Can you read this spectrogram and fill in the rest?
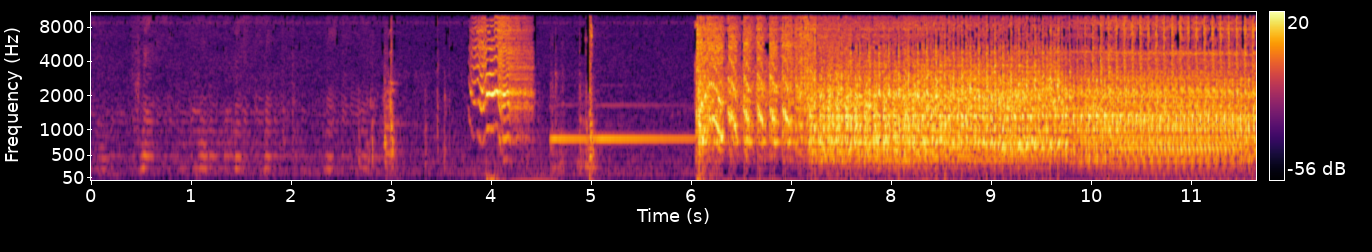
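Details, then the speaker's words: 1996 Toyota Celica 5S with 118,900 miles: after start, a loud heavy knock pounds steadily through the running noise; began after the motor let go on the highway weeks after purchase; rod knock suspected. "yeah that's rodnock for you a 5s with 118 900 miles on it with rodnock as you can see obviously a wonderful sound thanks"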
